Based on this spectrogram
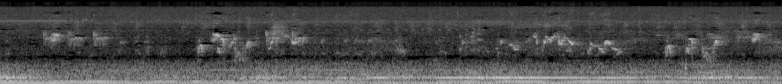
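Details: Fighting red-whiskered bulbul in a trap giving repeated clusters of bright, slurred chattering notes across the recording, with a continuous low droning hum beneath.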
